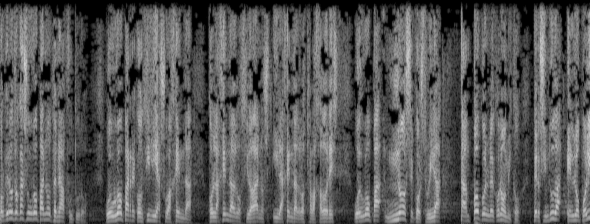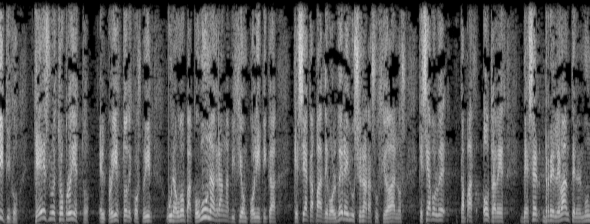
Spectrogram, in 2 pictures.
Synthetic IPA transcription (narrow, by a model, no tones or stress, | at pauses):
po̞ɾke̞no̞t̪ɾo̞kasoewɾo̞pano̞t̪end̪ɾafut̪uɾo̰ | we̞wɾo̞pare̞ko̞nθiljasuaxe̞nd̪a̰ | ko̞nlaːxe̞nd̪aðe̞lo̞sθjuðaðano̞silaːxe̞nd̪aðe̞lo̞st̪ɾaβ̞axað̞o̞ɾes | oe̞wɾo̞pano̞se̞ko̞nst̪ɾuiɾa | t̪ampo̞koe̞nlo̞e̞ko̞nõ̞miko̞̰ | pe̞ɾo̞sind̪uðae̞nlo̞po̞lit̪iko̞ | ke̞eznwe̞st̪ɾo̞pɾo̞je̞k̚t̪o̞̰ | e̞lpɾo̞je̞k̚t̪o̞ðe̞ko̞nst̪ɾuiɾ | unaewɾo̞pako̞nunaɣ̞ɾaŋãmbiθjo̞mpo̞lit̪ika | ke̞se̞akapaθðe̞βo̞lβe̞ɾailusjo̞naɾasusθjuðaðano̞s | ke̞seaβoβe | kapaθo̞t̪ɾaβe̞θ | d̪ese̞ɾre̞le̞β̞ant̪e̞ːne̞lmũn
